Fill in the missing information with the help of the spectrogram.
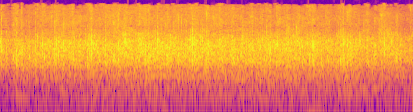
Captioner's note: applause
